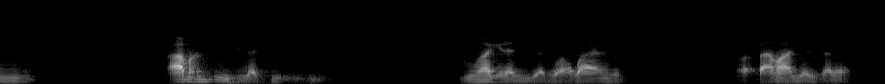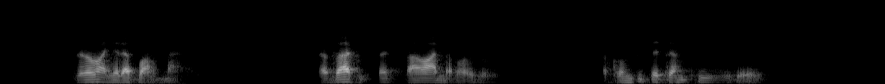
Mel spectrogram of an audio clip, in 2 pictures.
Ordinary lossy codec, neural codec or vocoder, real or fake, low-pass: AAC, 24 kbps; codec, 16 kHz, about 1 kbps, DyCAST, with the encoder's durations; fake; 3.6 kHz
